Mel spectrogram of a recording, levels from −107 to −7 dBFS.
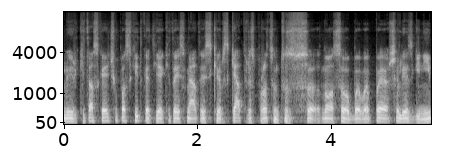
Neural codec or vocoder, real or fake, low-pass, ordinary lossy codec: none; real; 14.4 kHz; Opus, 32 kbps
